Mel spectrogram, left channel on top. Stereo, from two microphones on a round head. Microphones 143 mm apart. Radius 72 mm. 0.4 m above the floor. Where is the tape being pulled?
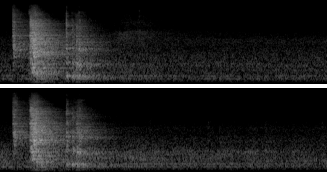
20° left (ahead or behind), 2.5 m.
